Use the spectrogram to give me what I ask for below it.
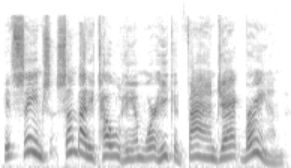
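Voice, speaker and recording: An actor playing a folksy, loyal marshal's sidekick in a western radio drama, with rustic phrasing. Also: male voice, high-pitched, very animated, unhurried, darkish tone, full character voice. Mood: worried.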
